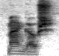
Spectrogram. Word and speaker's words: main gauche: Mangosh? Main gauche.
